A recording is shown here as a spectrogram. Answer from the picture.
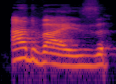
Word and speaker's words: advise: One more time, pronunciation. Advice, advise.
